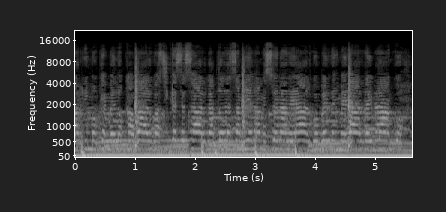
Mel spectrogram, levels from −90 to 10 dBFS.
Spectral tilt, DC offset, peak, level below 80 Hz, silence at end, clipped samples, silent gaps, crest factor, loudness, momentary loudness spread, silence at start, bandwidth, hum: -5.5 dB/octave; under 0.1%; -12 dBFS; -26 dBFS; 0 s; under 0.1%; none; 12 dB; -27 LUFS; 3 LU; 0 s; 14.5 kHz; none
